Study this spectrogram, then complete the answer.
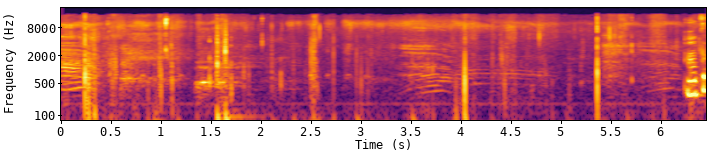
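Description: Cows in Minecraft low repeatedly in several separate moos, fairly faint, mixed with footsteps and small game sounds; no voices are heard in between.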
